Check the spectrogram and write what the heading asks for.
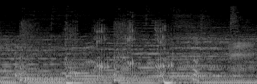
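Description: Loud pig-like oinking and snorting grunts run together for a couple of seconds, sounding like a person imitating a pig rather than a real animal.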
